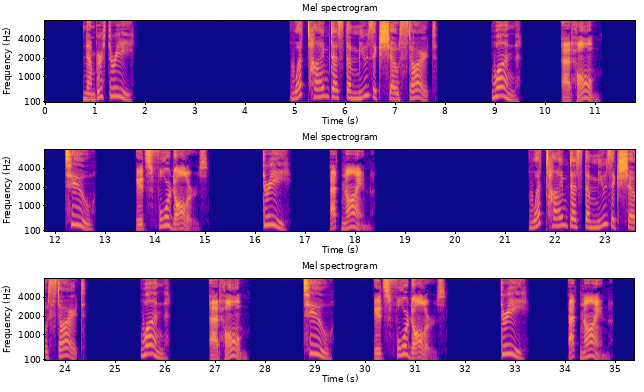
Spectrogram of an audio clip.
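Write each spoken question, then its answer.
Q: What time does the music show start?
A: 3: At 9.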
